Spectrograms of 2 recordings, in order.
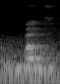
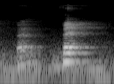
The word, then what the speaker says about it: bent: try bent oh bent no I heard the te yeah was that b bent that's better I bent my elbow okay like is silent the te is pretty silent instead of a t we do a stop okay I bent my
